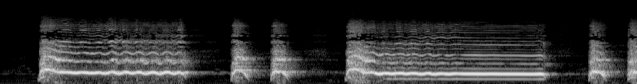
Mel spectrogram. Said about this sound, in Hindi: कुत्ते भौंक रहे हैं, बड़ी अम्मा चली आ रही हैं। इस मोहल्ले के सारे कुत्ते बड़ी अम्मा पे दिल खोल के भौंकते हैं।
